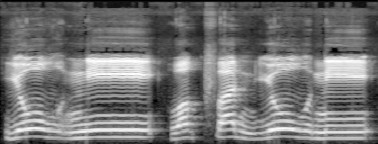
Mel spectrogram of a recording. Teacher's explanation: غین کو ہم بالکل قلقلہ نہیں کریں گے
